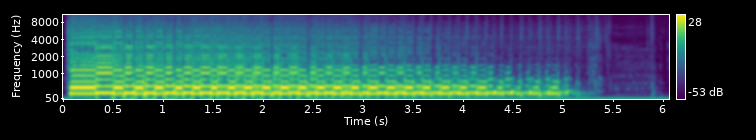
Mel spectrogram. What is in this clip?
TS tone trill bb2
The format is ready to use in sampletank but obviously can be imported to other samplers. The collection includes multiple articulations for a realistic performance.
jazz, sampled-instruments, sax, saxophone, tenor-sax, vst, woodwind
